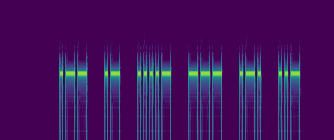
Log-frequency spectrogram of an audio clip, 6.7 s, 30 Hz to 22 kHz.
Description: Morse code, heard as a keyed tone, about 20 wpm, spaced as for 15 wpm, 700 Hz. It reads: WA4ORU
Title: 147 Lesson 24g - Letter y - Call Signs 20wpm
